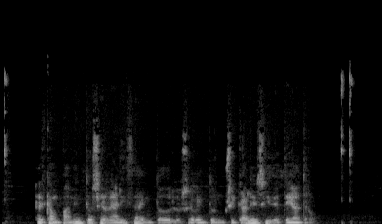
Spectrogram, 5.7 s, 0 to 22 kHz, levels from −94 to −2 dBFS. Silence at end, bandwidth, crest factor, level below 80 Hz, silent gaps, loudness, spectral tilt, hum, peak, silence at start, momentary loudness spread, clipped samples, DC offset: 0.45 s; 15.5 kHz; 18 dB; -68 dBFS; none; -36 LUFS; -6 dB/octave; none; -20 dBFS; 0.05 s; 11 LU; under 0.1%; under 0.1%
